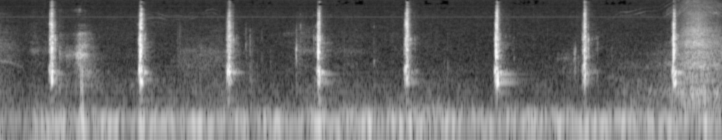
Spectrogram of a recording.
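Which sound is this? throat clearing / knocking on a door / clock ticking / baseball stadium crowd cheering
clock ticking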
